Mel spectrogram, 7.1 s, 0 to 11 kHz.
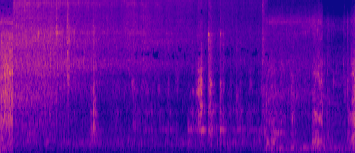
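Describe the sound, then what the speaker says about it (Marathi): Spice paste masala sautéing in a pan, with a bright hiss and sizzle and a few clinks and scrapes of a spoon stirring, fairly loud and close. "इथे 1-2 मिनिटं आपला मसाला छान असा परतून घ्यायचा आहे आपल्याला"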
